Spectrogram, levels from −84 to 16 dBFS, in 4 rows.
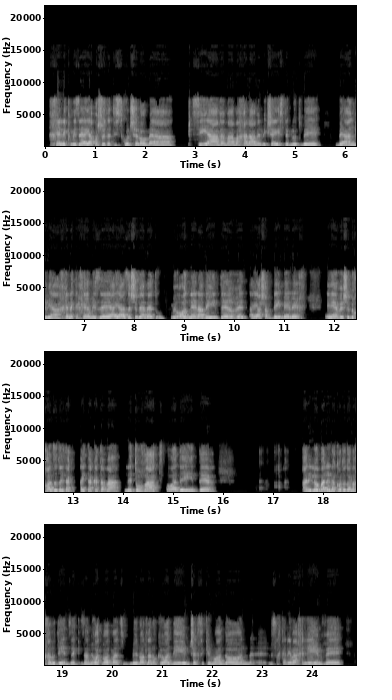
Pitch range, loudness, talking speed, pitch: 145-175 Hz, -18 LUFS, 125 wpm, 155 Hz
